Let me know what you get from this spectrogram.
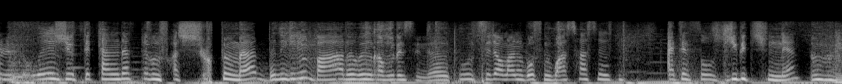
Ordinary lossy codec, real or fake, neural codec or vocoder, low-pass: none; fake; codec, 16 kHz, 0.5 kbps, X-Codec, HuBERT features, trained on balanced general audio; none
